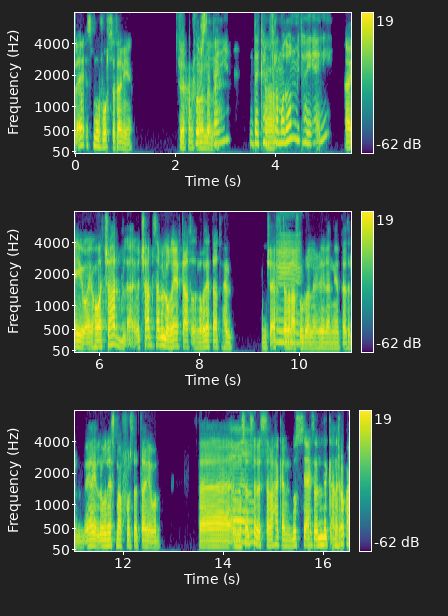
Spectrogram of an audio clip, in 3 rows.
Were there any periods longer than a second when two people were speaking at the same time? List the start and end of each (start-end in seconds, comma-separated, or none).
none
